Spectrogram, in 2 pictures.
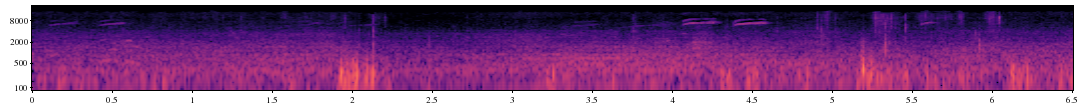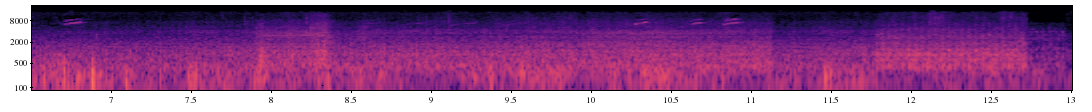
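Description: Outdoor field sound of a low steady rumble with wind on the microphone, small birds giving short high chirps in pairs several times, and a few brief dull knocks or grunts about two and five seconds in.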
